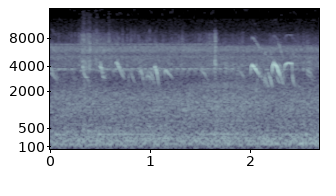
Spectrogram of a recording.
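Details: About two dozen chicks on a farm, peeping: short, high, down-slurred cheeps that overlap in quick succession, with a few louder peeps near the end, over a steady low background hum.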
